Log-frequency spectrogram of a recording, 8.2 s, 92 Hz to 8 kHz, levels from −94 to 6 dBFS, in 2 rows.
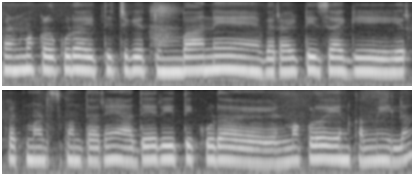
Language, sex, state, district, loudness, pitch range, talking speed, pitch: Kannada, male, Karnataka, Bellary, -14 LUFS, 195-215 Hz, 125 wpm, 205 Hz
